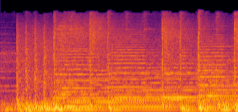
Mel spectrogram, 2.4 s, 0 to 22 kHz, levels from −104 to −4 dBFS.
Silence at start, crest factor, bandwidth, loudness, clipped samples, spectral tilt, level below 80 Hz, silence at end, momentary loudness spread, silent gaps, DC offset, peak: 0 s; 14 dB; 16 kHz; -21 LUFS; under 0.1%; -4.5 dB/octave; -28 dBFS; 0 s; 3 LU; none; under 0.1%; -6 dBFS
